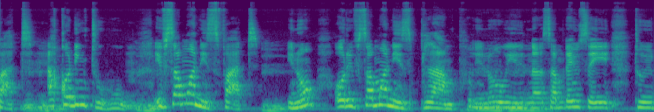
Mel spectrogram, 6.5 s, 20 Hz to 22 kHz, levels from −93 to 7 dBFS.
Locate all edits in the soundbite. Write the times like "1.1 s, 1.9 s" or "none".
none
